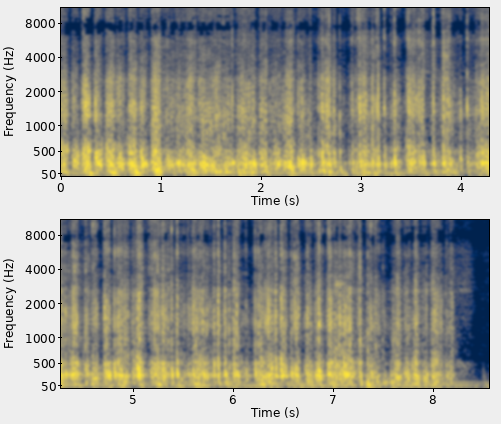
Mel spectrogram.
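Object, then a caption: Kitchen sponge with synthetic scouring pad. Fingernails rapidly scratch the green synthetic scouring pad of a small kitchen sponge lying pad-up on carpet. A dense, steady stream of rough, raspy scratches runs almost without pause, full in the low-mids, then fades out at the end.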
